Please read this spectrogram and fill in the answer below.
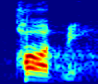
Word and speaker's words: Padme: Technically, you pronounce it a little bit differently, but let's just go with cash. So Om, money. Padme is probably the hardest word of the lot.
